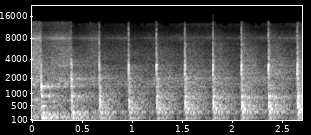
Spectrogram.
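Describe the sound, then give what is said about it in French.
A hammer drives a wooden wedge to lock a knife blade into a tenaillon, a temporary handle, at a cutlery museum in Thiers: ten sharp, evenly spaced blows in a steady rhythm, with no talk. “Donc, on va placer la lame dans le tenaillon et ensuite, on va bloquer le tout avec un coin en bois.”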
